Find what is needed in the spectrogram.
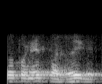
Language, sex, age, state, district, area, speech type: Gujarati, male, 60+, Gujarat, Morbi, rural, conversation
